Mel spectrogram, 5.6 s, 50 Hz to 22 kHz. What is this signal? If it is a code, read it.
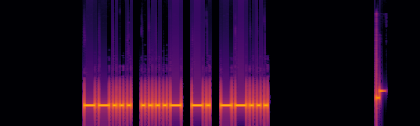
Morse code, heard as a keyed tone, about 25 wpm, 700 Hz. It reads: 74N7
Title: Common Cut Numbers - 4-Digit 25wpm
